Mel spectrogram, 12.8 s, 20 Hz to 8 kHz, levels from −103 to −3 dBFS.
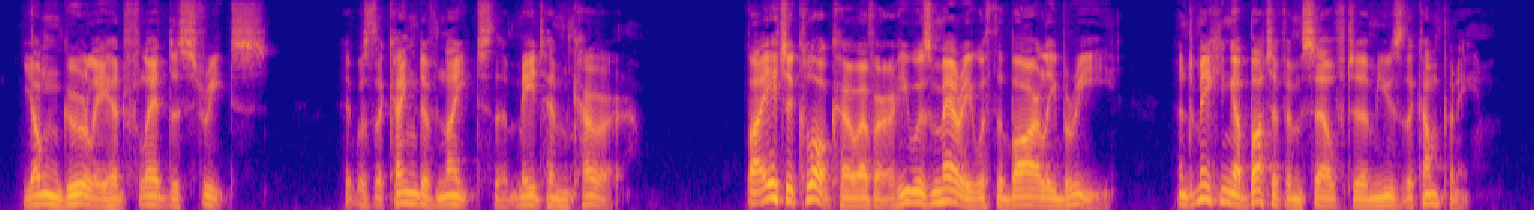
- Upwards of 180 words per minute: No, average, 175 wpm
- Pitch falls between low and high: No, low, 110 Hz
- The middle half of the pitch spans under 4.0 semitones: No, average, 4.3 semitones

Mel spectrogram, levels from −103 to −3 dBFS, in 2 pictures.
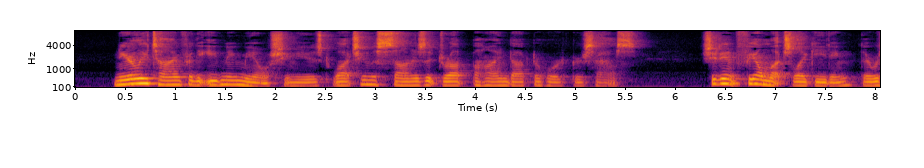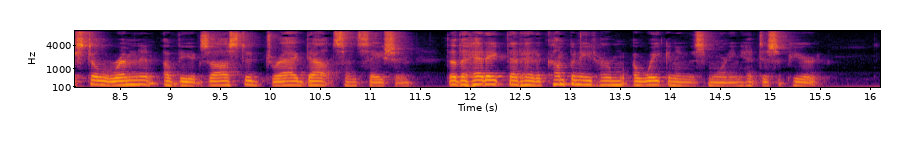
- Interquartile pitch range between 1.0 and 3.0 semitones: No, average, 3.6 semitones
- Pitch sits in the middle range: Yes, medium, 150 Hz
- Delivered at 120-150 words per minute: No, average, 175 wpm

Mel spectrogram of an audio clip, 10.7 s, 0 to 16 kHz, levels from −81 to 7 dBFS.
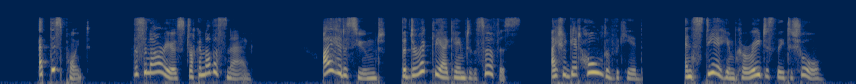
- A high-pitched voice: Yes, high, 245 Hz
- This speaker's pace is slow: No, average, 175 wpm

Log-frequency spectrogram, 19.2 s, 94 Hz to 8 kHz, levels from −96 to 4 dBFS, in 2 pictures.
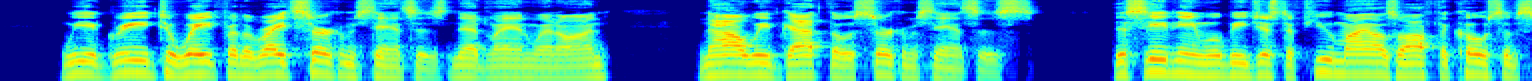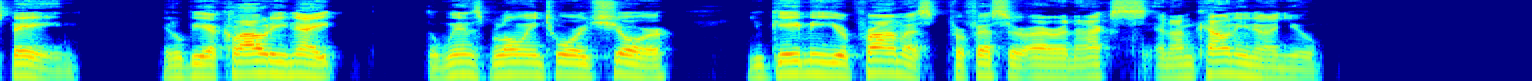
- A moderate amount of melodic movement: Yes, average, 3.6 semitones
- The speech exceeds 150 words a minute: Yes, average, 160 wpm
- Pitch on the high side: No, low, 125 Hz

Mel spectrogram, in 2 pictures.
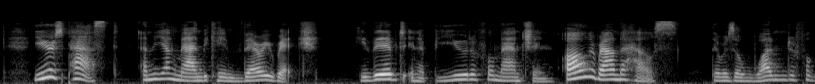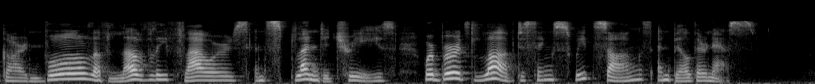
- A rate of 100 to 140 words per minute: No, average, 155 wpm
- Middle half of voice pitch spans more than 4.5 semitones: Yes, average, 5.1 semitones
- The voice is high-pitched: Yes, high, 195 Hz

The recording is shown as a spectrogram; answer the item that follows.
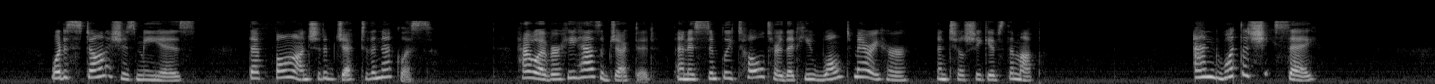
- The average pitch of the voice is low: No, very high, 255 Hz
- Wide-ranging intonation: Yes, wide, 6.2 semitones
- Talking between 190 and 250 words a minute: No, average, 145 wpm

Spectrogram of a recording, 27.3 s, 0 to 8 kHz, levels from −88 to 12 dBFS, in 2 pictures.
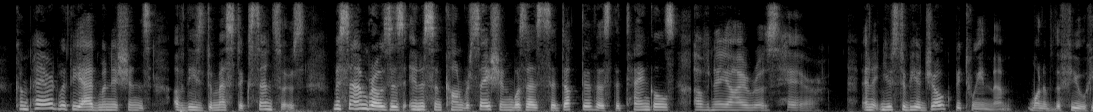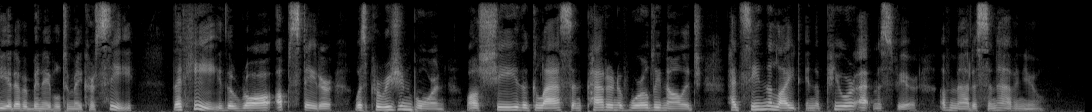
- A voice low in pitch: No, medium, 180 Hz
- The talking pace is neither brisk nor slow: Yes, average, 160 wpm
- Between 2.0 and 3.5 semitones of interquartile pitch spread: No, average, 4.4 semitones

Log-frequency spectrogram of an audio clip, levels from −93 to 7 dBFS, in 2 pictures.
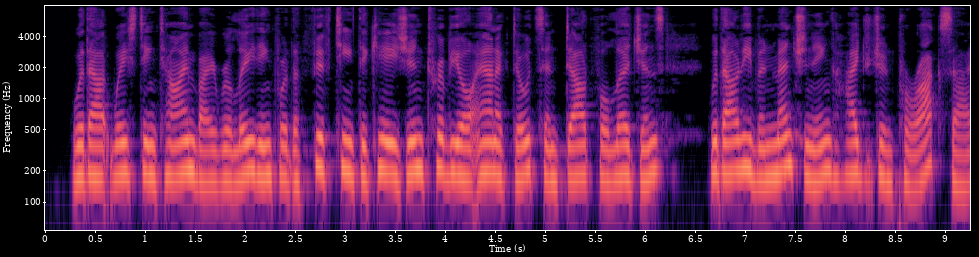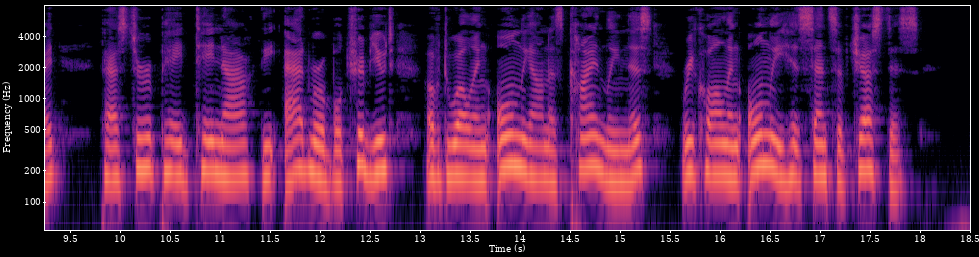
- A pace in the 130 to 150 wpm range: Yes, slow, 135 wpm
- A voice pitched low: No, medium, 180 Hz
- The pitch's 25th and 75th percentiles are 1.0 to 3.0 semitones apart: Yes, narrow, 2.4 semitones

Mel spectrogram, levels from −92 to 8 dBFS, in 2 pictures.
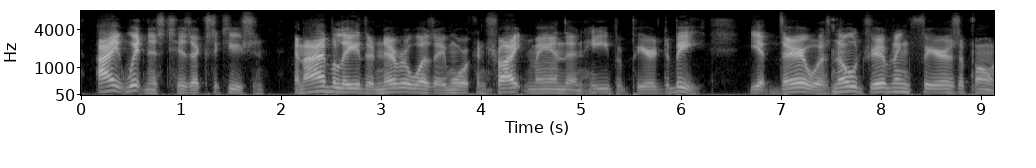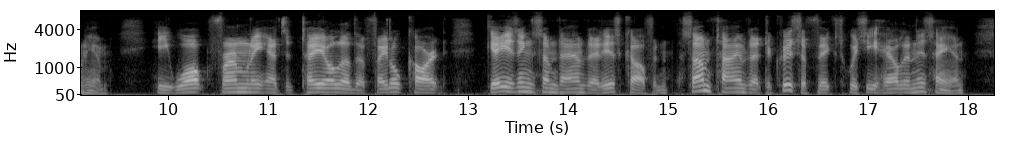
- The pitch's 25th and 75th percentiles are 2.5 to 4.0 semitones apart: Yes, average, 3.3 semitones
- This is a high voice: No, low, 130 Hz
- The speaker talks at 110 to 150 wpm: No, average, 170 wpm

